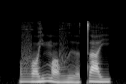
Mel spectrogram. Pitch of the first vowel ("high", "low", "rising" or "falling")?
rising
